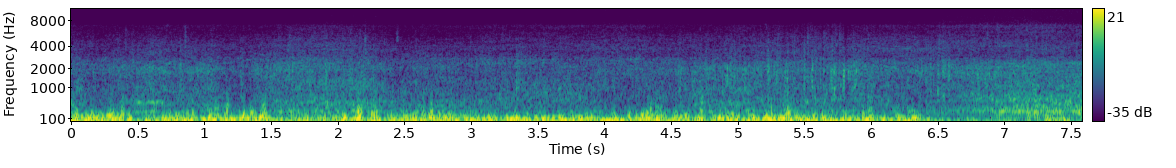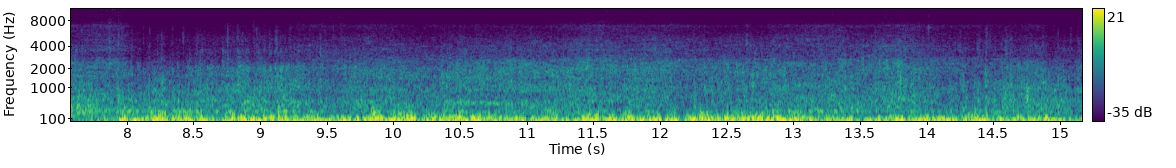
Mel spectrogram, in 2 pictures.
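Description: Heavy wind rushing over the microphone with a steady low rumble while riding a mountain bike down a flow trail; it eases briefly about seven seconds in.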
